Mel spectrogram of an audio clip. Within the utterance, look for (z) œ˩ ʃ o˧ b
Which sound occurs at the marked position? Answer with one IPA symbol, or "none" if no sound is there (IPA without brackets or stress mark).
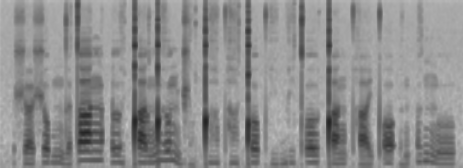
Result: ʃ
